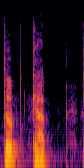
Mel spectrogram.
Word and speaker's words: Topkapı: I est sans point, donc non. C'est Topkapı. Oui.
